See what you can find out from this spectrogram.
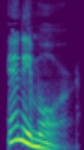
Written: anymore

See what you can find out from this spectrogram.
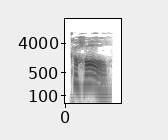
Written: cahal

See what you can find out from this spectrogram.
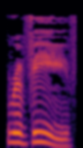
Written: raviv

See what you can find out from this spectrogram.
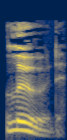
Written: lewd

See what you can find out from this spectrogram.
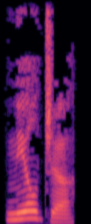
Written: neelja

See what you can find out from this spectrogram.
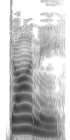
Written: donnie

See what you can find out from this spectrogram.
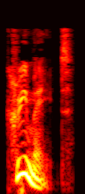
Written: cremate

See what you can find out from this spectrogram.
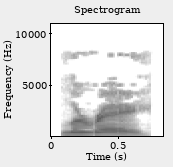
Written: larae

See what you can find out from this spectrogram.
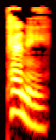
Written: pennie

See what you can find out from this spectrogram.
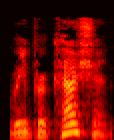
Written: repercussion

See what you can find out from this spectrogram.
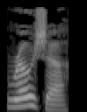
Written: rosia

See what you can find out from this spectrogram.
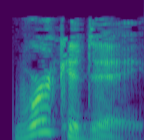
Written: workaday

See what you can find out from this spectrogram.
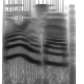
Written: aurangzeb

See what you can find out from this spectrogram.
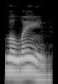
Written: Lalaine

